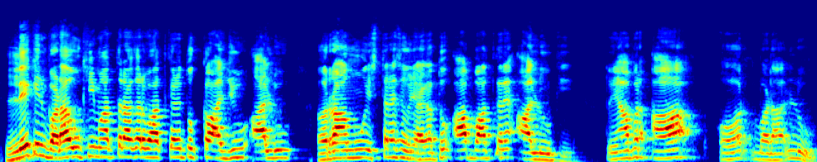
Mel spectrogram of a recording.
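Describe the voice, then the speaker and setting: A Hindi teacher giving a classroom-style grammar lesson at a board, talking patiently, repeating words, and answering their own questions. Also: medium pitch. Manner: fills pauses with a checking "okay".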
